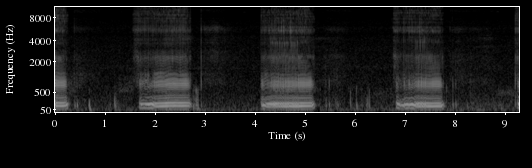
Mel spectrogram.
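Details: Pug snoring: loud, rattling snores with each breath, about 24 a minute, with quieter breathing between.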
